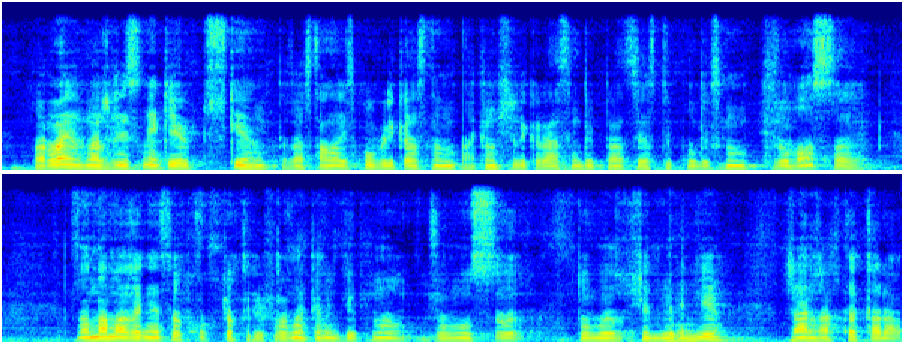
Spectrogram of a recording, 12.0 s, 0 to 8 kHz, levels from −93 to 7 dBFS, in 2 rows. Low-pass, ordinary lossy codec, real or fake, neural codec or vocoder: 7.2 kHz; none; fake; codec, 24 kHz, 1 kbps, SNAC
